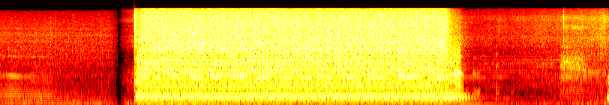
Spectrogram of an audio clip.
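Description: A vehicle-mounted train horn blasts once for about three seconds, very loud and distorted, sounding a chord of several steady notes that starts and stops abruptly.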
